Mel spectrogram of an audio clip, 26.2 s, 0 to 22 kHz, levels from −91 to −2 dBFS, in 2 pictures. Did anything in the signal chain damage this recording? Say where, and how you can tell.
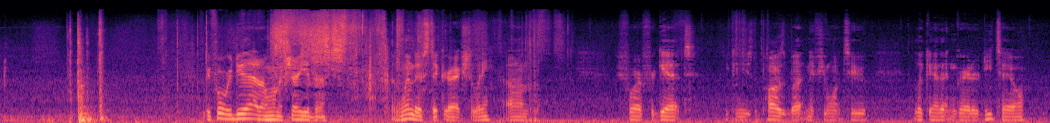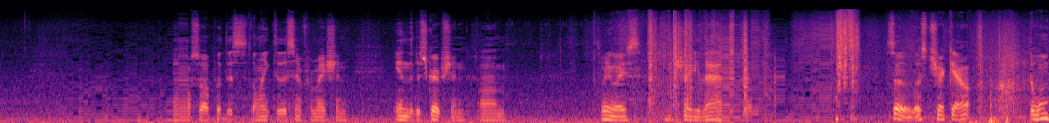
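Yes. Robotic sound from repeated short buffers occurs at 13.99 to 15.52 s and 22.08 to 23.53 s, likely from a starved driver or buffer stage looping 10 ms blocks. The result is a rigid 100 Hz buzz, visible as evenly spaced 100 Hz harmonic lines on a spectrogram.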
